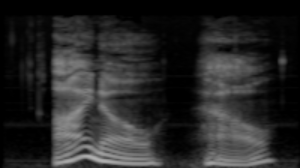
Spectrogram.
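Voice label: i know how, English, male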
